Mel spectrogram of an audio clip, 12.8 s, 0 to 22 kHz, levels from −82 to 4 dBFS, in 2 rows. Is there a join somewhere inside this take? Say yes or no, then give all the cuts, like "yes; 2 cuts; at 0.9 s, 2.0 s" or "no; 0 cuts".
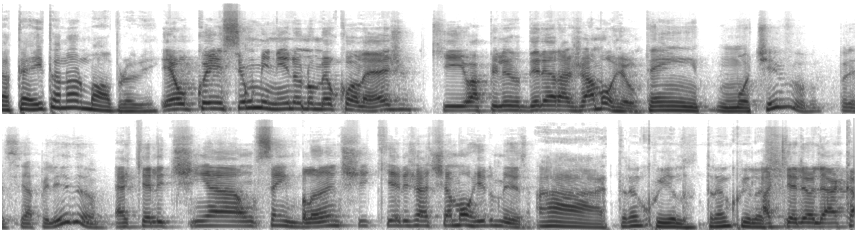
no; 0 cuts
